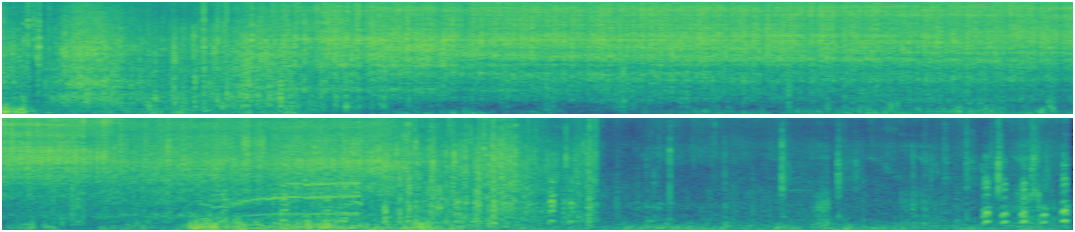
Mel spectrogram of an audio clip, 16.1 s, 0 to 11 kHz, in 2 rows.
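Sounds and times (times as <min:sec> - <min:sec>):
feed pellets pouring: 0:00.0 - 0:12.6.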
